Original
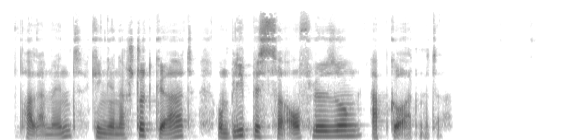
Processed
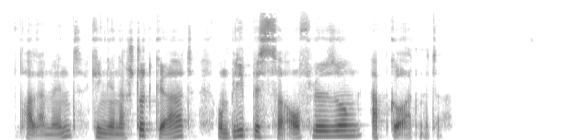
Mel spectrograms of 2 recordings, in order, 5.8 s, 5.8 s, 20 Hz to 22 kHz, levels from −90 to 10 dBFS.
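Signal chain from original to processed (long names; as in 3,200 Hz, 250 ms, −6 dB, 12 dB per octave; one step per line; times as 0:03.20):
0:03.86–0:04.30: dynamic equaliser 5,600 Hz, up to +5 dB, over −56 dBFS, Q 1
level −4 dB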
